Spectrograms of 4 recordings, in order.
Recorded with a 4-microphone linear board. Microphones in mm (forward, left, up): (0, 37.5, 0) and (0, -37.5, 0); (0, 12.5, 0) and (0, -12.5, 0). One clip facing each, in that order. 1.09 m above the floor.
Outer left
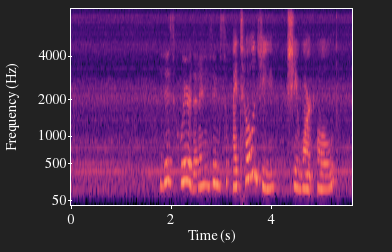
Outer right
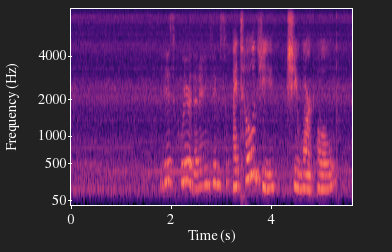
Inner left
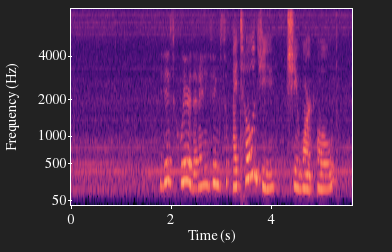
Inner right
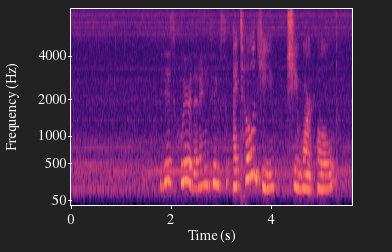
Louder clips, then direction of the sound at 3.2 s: Outer left 2 dB, inner left 1 dB; 20° left (ahead or behind).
